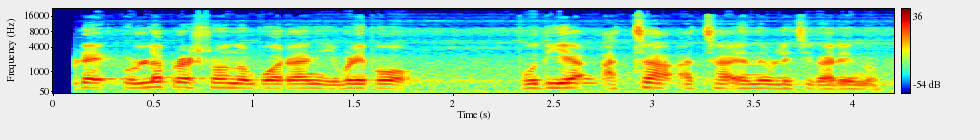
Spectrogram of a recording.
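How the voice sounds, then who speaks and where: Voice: mid-range voice, steady tone, fast, gravelly, a little hiss or hum, natural voice, rough recording. Narrator doing a cold, irritated mother. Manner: irritated, dismissive. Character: cold dismissive young mother.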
